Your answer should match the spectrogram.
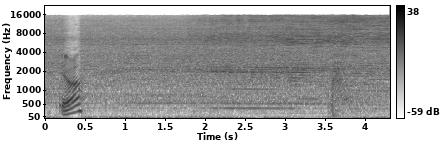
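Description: A steady rushing hiss, like a fan or blower running, with a faint steady hum in the middle and a brief soft sweep near the end; one short questioning word, 'jo?', is spoken at the start.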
